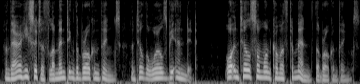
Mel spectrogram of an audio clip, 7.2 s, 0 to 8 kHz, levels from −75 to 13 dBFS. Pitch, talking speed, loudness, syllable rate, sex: 135 Hz, 185 wpm, -19 LUFS, 5.5 syllables/s, male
